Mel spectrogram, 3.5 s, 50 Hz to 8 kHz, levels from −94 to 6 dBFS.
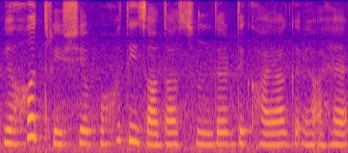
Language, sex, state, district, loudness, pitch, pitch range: Hindi, female, Punjab, Fazilka, -21 LUFS, 230 Hz, 225-250 Hz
